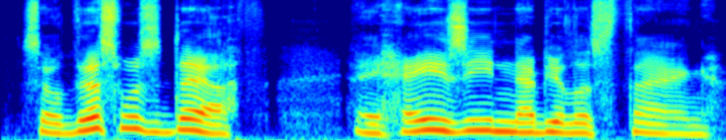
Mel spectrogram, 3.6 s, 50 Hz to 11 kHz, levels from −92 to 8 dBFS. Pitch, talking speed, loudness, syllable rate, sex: 185 Hz, 115 wpm, -17 LUFS, 3.7 syllables/s, male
